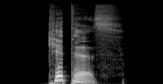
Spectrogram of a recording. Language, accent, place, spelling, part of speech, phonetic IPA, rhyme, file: German, Germany, Berlin, Kittes, noun, [ˈkɪtəs], -ɪtəs, De-Kittes.ogg
- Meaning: genitive of Kitt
